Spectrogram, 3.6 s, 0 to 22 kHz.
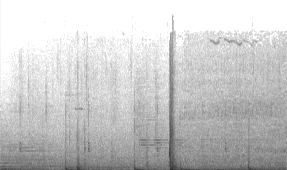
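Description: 50-year-old Father Lawrence Martin Jenko slides into a car's passenger seat with soft rustles and creaks, then a car door shuts with a solid thump, all over a low, steady engine hum; Beirut, January 8, 1985.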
